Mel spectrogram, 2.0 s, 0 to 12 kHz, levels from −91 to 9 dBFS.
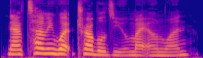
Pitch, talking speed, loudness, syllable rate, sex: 220 Hz, 265 wpm, -19 LUFS, 6.1 syllables/s, female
